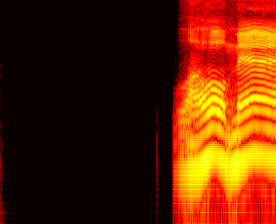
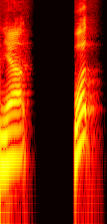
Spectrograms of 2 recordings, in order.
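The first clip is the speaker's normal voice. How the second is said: ordinary talk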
